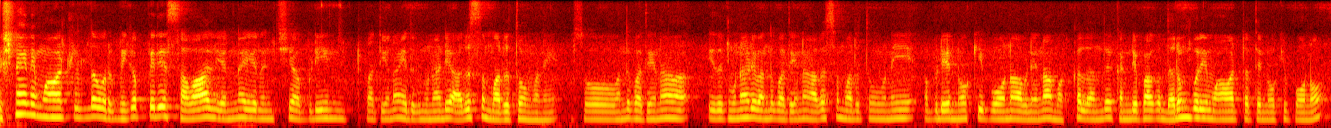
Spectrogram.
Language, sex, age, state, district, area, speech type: Tamil, male, 18-30, Tamil Nadu, Krishnagiri, rural, spontaneous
